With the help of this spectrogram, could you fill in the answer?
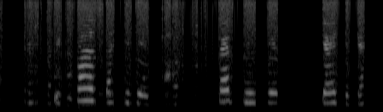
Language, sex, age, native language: Icelandic, female, 12, Icelandic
